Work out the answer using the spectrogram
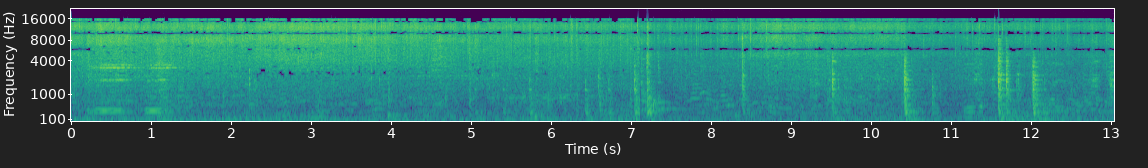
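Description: Dosa and its vegetable filling sizzling on a hot griddle while a metal spatula stirs and spreads it. In the second half the spatula clicks and scrapes sharply against the griddle, several times.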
